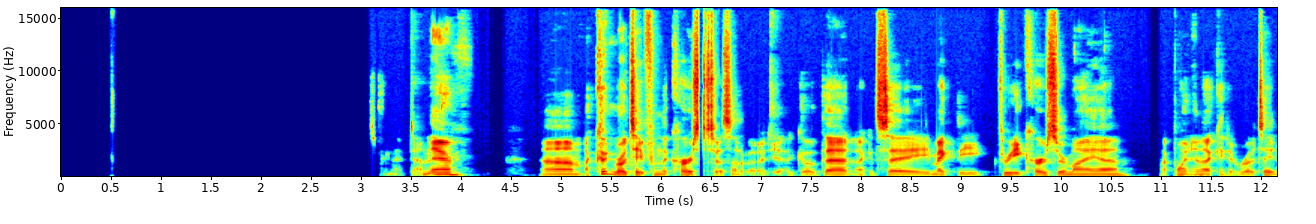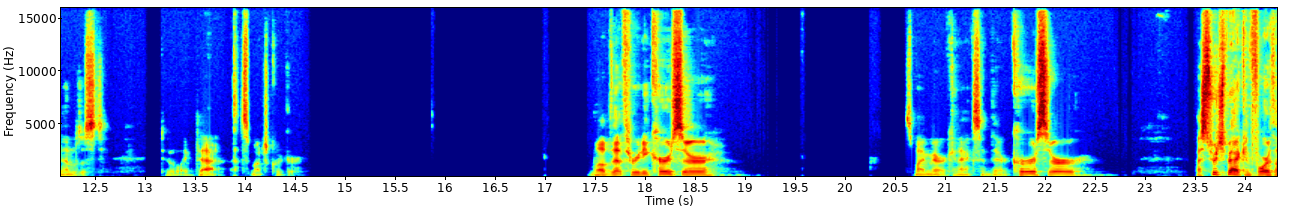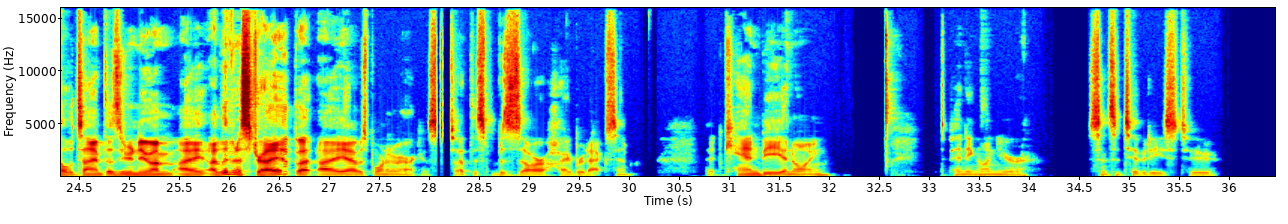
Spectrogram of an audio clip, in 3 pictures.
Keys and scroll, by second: 0.3 Escape, 1.8 y, 6.9 shift+d, 11.3 r, 13.5 d, 13.9 Escape, 16.8 shift+d, 17.6 r, 19.4 shift+F1, 20.1 r, 29.7 Tab, 31.9 ctrl+KP_Add, 34.8 z.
